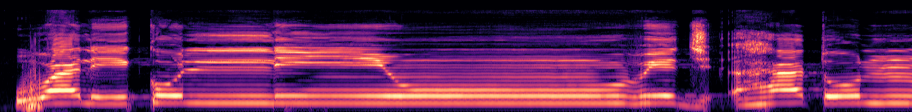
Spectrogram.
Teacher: ये तनवीन है, तनवीन कलरफुल है, इस पे हमने इख्फा करना है, नाक में आवाज़ पैदा करेंगे।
